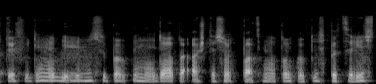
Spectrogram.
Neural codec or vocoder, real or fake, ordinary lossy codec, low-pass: autoencoder, 22.05 kHz, a latent of 192 numbers a frame, VITS, trained on one speaker; fake; AAC, 96 kbps; 9.9 kHz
